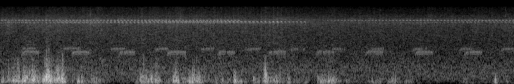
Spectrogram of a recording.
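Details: A preening, napping Short-billed Dowitcher in a large marsh on Assateague gives a steady string of soft, paired mellow notes, several each second, over low rumbling thumps and a thin high hiss.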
